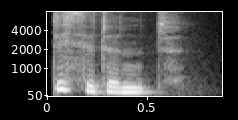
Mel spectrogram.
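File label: "dissident", British English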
